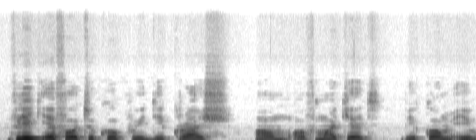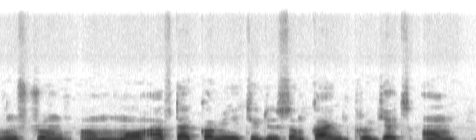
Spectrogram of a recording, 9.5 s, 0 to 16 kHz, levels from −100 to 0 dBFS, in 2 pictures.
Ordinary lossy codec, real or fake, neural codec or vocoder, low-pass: none; real; none; 14.4 kHz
